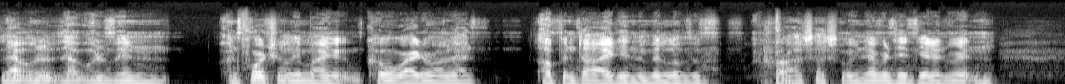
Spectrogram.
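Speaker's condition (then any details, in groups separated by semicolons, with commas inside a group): Parkinson's disease; Parkinson's disease diagnosed at age 62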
